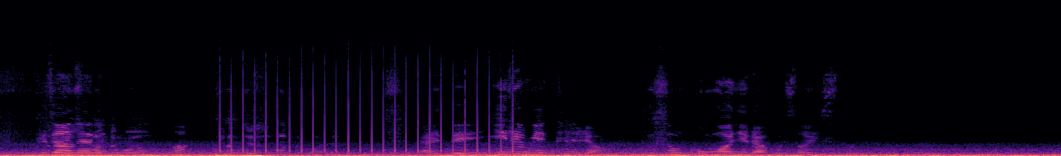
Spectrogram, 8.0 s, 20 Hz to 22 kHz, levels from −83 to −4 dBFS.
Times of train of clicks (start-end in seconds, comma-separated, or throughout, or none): 1.64-3.85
